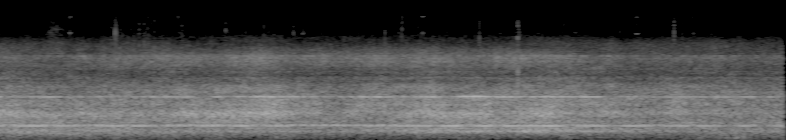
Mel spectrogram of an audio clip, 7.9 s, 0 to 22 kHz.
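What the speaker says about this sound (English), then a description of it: "321 Neo now going out." A Jet2 Airbus A321neo roars down the runway on takeoff, a sustained steady engine drone with a faint whine tone, heard from a distance and holding at a constant level.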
